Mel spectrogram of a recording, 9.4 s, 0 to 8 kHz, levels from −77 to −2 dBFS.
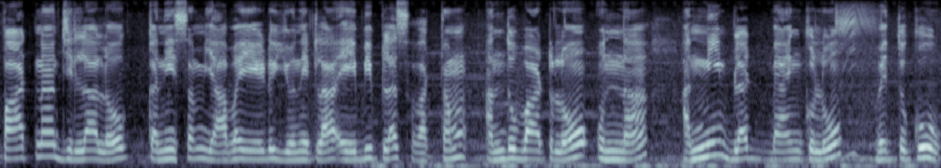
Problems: background sounds at intervals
